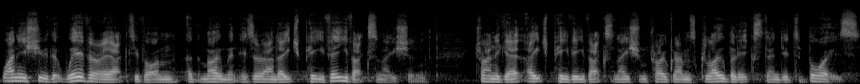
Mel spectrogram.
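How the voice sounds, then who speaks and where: On a very clean recording with a silent background, a man speaks at a moderate pace and medium pitch, his intonation fairly even. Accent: English. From England. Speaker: men's health advocate. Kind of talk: panel discussion.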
